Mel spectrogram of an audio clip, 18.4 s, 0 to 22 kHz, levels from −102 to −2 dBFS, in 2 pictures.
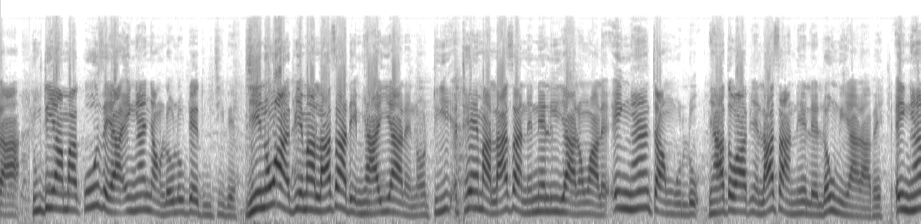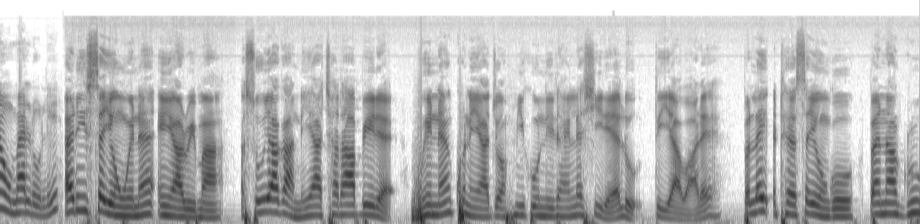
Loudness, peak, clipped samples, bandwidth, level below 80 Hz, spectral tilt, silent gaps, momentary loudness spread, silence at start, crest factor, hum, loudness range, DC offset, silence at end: -31 LUFS; -12 dBFS; under 0.1%; 16 kHz; -48 dBFS; -5.5 dB/octave; none; 8 LU; 0 s; 18 dB; none; 4 LU; under 0.1%; 0 s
